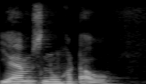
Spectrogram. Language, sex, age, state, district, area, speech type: Punjabi, male, 18-30, Punjab, Gurdaspur, urban, read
